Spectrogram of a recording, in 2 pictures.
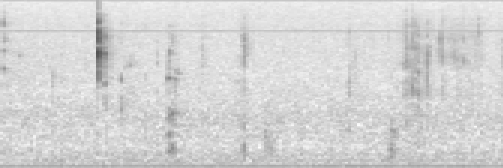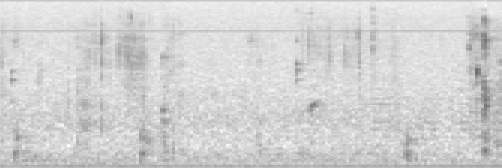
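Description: Soft chewing and mouth sounds of people eating tacos, with scattered small clicks and crackles and one sharp click about half a second in.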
